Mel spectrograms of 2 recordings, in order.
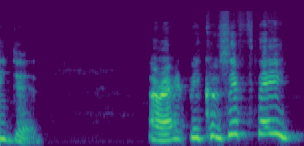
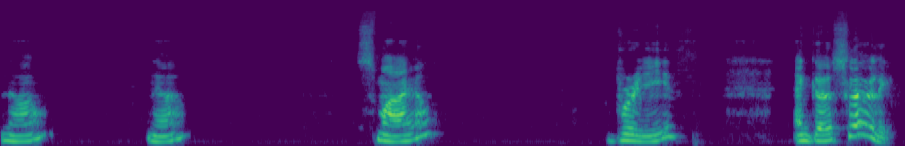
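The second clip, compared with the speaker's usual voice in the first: calming self-talk; 3 semitones lower, slower than usual. Retold or imitated. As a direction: talk yourself down gently. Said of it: "and I thought".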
